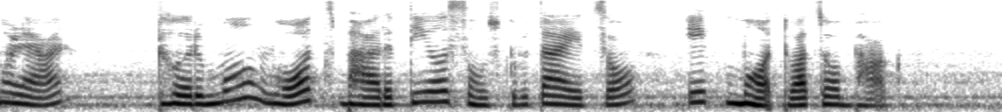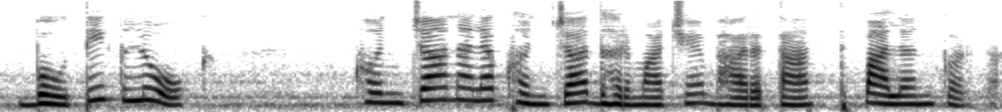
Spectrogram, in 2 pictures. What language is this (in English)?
Konkani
